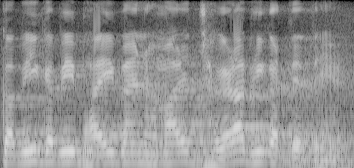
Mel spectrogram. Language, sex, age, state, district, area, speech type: Hindi, male, 60+, Uttar Pradesh, Lucknow, rural, spontaneous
